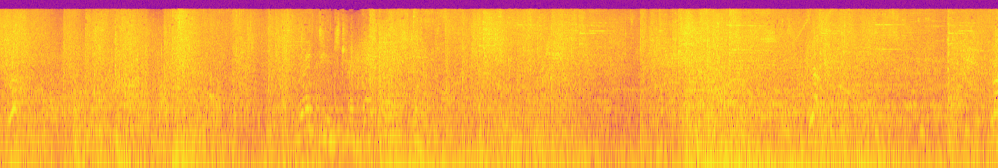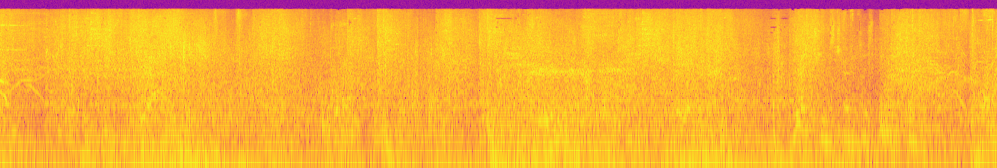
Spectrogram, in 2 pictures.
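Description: Game spell effects and hits crackle and boom in a fast fight.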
